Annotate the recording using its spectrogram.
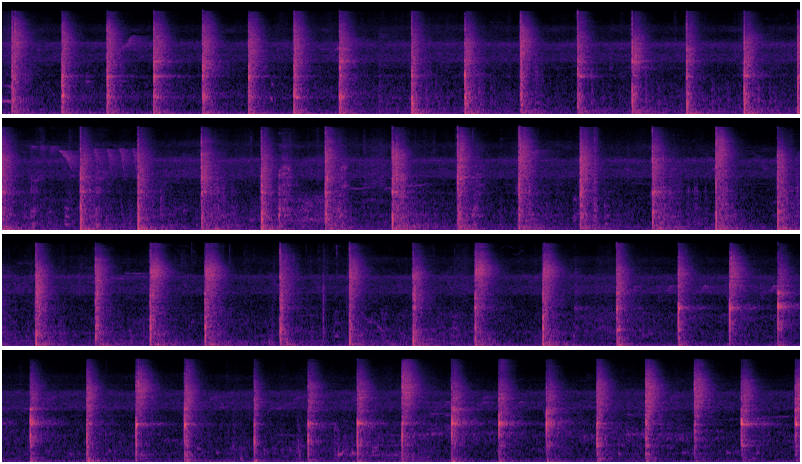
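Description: Wooden club pounding the tops of bamboo fence stakes to drive them into the ground: a steady run of sharp knocks, about two a second.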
